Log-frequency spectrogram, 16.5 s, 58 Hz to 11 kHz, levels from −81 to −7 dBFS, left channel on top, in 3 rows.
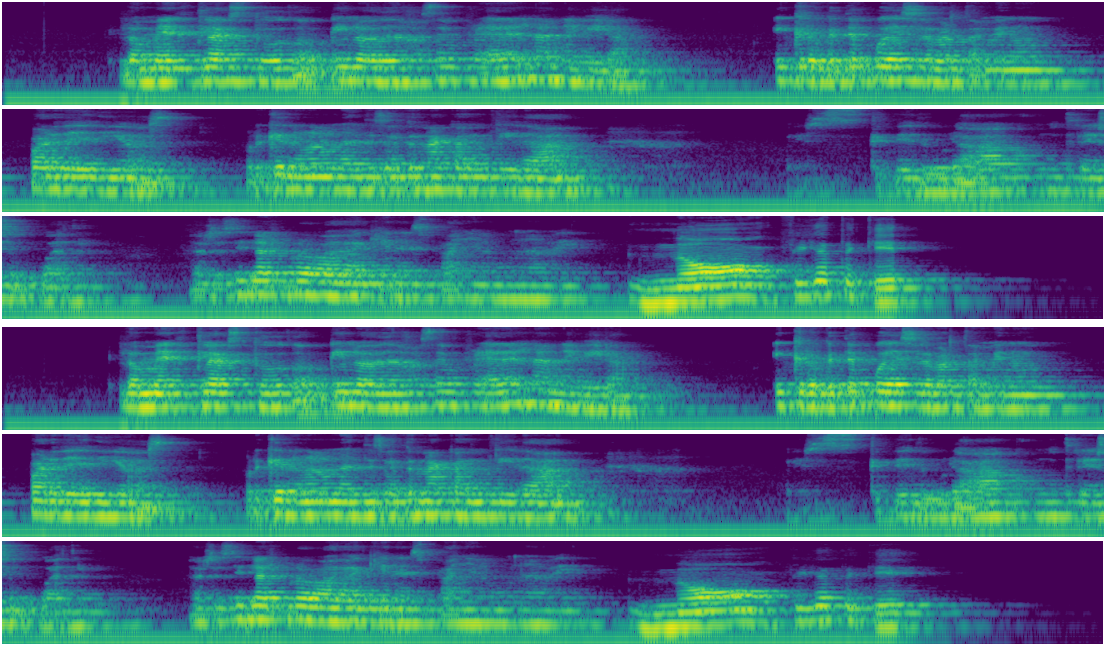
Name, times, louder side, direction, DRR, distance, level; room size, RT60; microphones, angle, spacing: voice 1, 0.6-3.2 3.9-5.3 5.6-6.3 6.7-8.4 9.5-11.4 12.0-13.9, right 1 dB, 55° right, 1.0 m, -21 dB
voice 2, 14.1-15.5, left 3 dB, 75° left, 0.4 m, -17 dB
5.4 x 3.1 x 3.0 m
head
